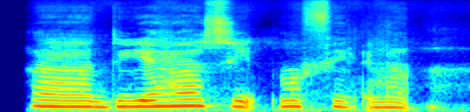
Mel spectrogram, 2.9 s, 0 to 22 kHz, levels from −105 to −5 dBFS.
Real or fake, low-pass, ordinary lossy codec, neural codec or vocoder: fake; none; none; codec, 44.1 kHz, 7.8 kbps, Pupu-Codec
